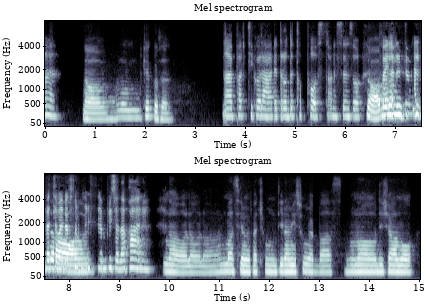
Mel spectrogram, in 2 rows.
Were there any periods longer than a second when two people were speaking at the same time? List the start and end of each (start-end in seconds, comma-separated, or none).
6.4-8.5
